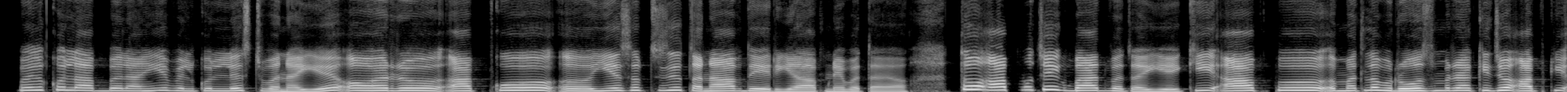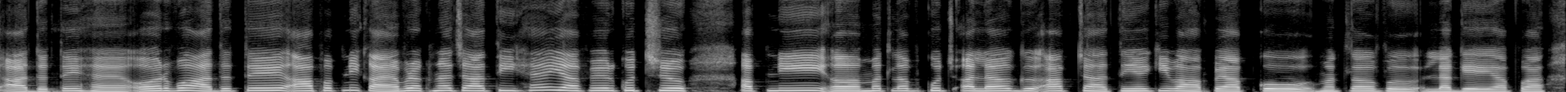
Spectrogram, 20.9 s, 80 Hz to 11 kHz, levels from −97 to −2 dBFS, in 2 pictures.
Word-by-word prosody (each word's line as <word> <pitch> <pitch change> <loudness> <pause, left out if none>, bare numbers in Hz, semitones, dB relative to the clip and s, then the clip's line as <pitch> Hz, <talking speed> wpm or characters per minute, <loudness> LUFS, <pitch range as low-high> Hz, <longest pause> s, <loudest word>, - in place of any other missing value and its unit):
बिल्कुल, 350 +1 -3
आप 295 -2 0
बनाइए 275 +2 -4
बिल्कुल 275 -2 -6
लिस्ट 275 -1 -2
बनाइए 230 +3 +1
और 295 -2 +1 0.4
आपको 275 +3 -1 0.2
अ, 250 -1 -2
ये 275 +4 0
सब 325 0 -4
चीज़ें 320 +3 -3
तनाव 260 0 +2
दे 250 -1 +2
रही 225 0 -2
हैं 230 - +2
आपने 220 0 -1
बताया। 180 -3 -4 0.4
तो 420 -1 +5
आप 360 - +4
मुझे 370 +2 0
एक 385 - 0
बात 300 -1 +3
बताइए 220 -4 -1
कि 295 +1 -1 0.2
आप 295 +3 +1 0.4
मतलब 300 +3 0
रोज़मर्रा 280 +3 +2
की 300 +1 -4
जो 325 - +5
आपकी 270 +2 0
आदतें 230 +4 0
हैं 220 -2 0
और 255 +5 +1
वो 295 - 0
आदतें 290 +2 0
आप 275 +1 0
अपनी 305 +2 -4
कायम 245 0 +3
रखना 290 0 0
चाहती 285 0 -1
हैं 325 +2 -4
या 320 -5 +2
फ़िर 295 +1 -2
कुछ 300 +1 -3
अपनी 285 0 0
अ, 250 +1 +3
मतलब 270 0 -3
कुछ 290 -4 -4
अलग 260 0 +1
आप 260 0 0
चाहती 255 -1 -1
हैं 255 0 +1
कि 270 -1 -3
वहाँ 250 -2 +1
पे 250 - +1
आपको 245 +2 +1 0.3
मतलब 250 +1 -1 0.3
लगे 230 +1 +2
आपका 230 +1 -2
270 Hz, 170 wpm, -25 LUFS, 245-295 Hz, 0.4 s, तो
